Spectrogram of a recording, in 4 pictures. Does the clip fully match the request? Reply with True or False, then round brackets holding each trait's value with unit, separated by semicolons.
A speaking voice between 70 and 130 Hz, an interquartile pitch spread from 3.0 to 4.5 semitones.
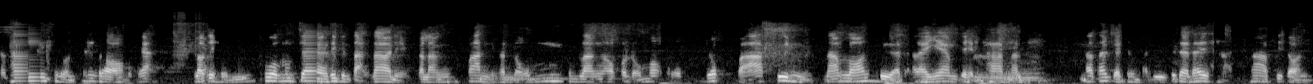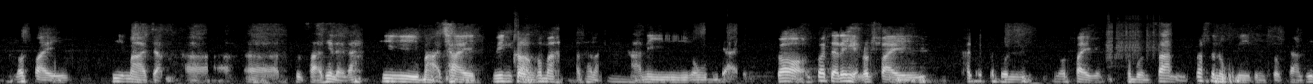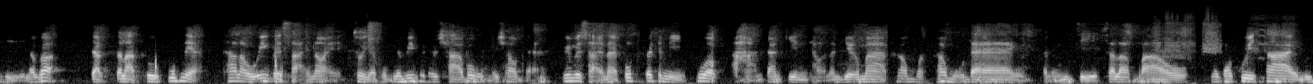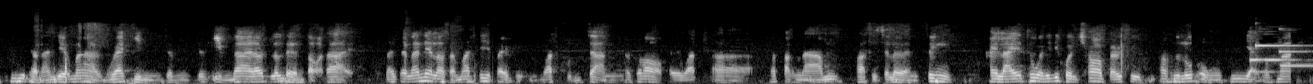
True (125 Hz; 4.1 semitones)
